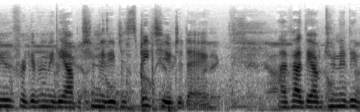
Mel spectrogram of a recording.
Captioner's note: speaking French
